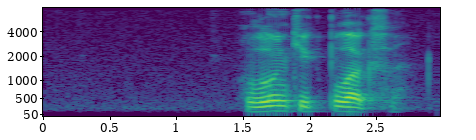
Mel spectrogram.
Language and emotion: Russian, neutral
